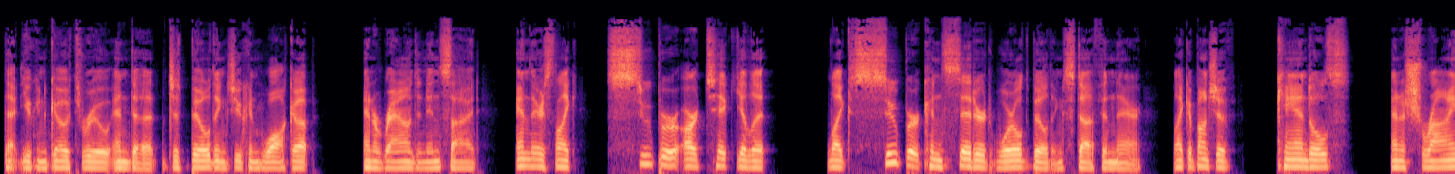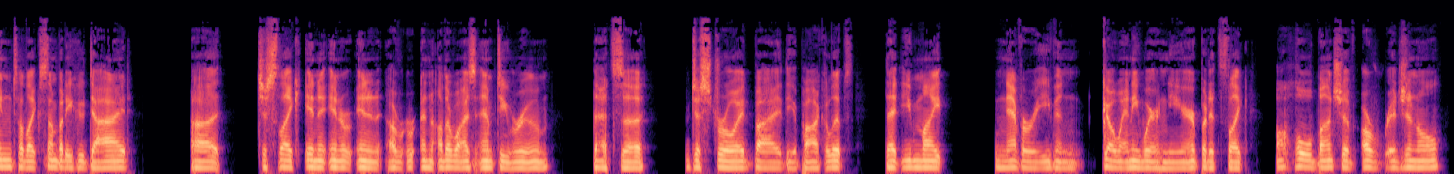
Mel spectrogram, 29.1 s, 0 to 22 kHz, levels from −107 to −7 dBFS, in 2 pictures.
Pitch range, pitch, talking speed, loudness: 105-115 Hz, 110 Hz, 165 wpm, -23 LUFS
